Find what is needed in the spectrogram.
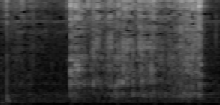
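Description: Steel trowel scraping and spreading wet mortar across the end of a solid concrete block. It is a gritty scrape that starts a little under a second in and stops sharply near the end.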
